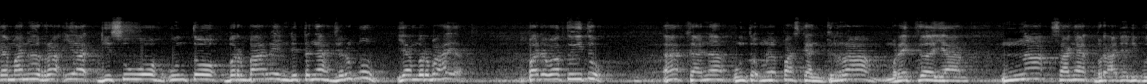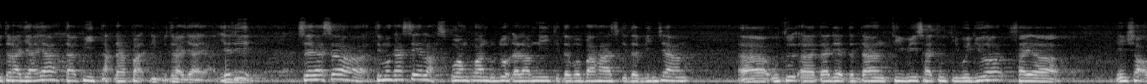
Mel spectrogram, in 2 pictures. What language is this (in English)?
Malay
